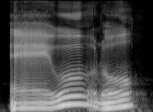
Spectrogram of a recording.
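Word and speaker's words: Europa: 우리는 이거를 유럽어로 읽지만 라틴어 계열로 읽으면은 라틴어 계열은 이렇게 잘라서 부릅니다. 그래서 에우로페라고 읽죠.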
